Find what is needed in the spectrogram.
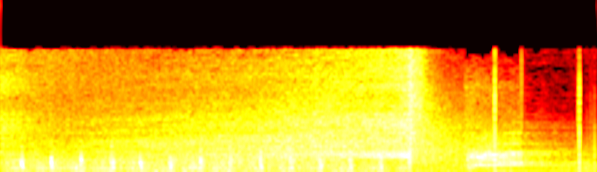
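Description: Trailer sound mix of gunfire: a rapid run of sharp cracks, about four a second, over a loud, dense rumble. Near the end the noise thins and rising tones lead into music.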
